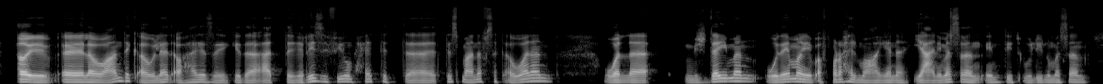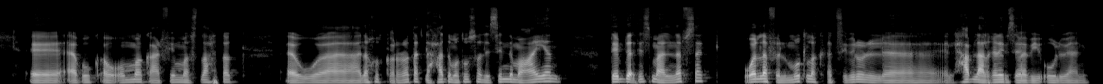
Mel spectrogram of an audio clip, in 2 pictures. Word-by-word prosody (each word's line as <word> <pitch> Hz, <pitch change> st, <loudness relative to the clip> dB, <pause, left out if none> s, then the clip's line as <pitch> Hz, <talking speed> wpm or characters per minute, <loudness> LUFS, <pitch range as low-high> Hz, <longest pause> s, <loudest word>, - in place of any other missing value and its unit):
طيب، 105 Hz, -6 st, +7 dB
آآ، 105 Hz, -1 st, +7 dB
لو 100 Hz, -2 st, +4 dB
عندِك 155 Hz, +11 st, 0 dB
أولاد 95 Hz, +4 st, +1 dB
أو 95 Hz, -, 0 dB
حاجة 105 Hz, +5 st, -3 dB
زي 95 Hz, -4 st, -5 dB
كده، 90 Hz, -1 st, -1 dB
هتغرزي 95 Hz, +9 st, -2 dB
فيهم 130 Hz, +1 st, -3 dB
حتة 95 Hz, -8 st, -4 dB
تسمع 105 Hz, +2 st, -4 dB
نَفْسك 125 Hz, +4 st, -7 dB
أولًا 140 Hz, +9 st, 0 dB, 0.5 s
والَّا 100 Hz, 0 st, +2 dB, 0.3 s
مش 95 Hz, -1 st, -6 dB
دايمًا؟ 145 Hz, +3 st, +2 dB
ودايمًا 120 Hz, +7 st, +3 dB
يبقى 105 Hz, -, 0 dB
في -, -, -19 dB
مراحل 110 Hz, -1 st, -1 dB
معيّنة. 95 Hz, 0 st, -3 dB
يعني 90 Hz, -2 st, +2 dB
مثلًا 105 Hz, -2 st, -1 dB
أنتِ 105 Hz, +2 st, -5 dB
تقولي 100 Hz, -1 st, -7 dB
لُه 100 Hz, -, -5 dB
مثلًا 105 Hz, 0 st, -4 dB, 0.5 s
آآ، 90 Hz, 0 st, +3 dB
أبوك 100 Hz, +2 st, -4 dB
أو 90 Hz, +1 st, 0 dB
أمك 110 Hz, +1 st, -1 dB
عارفين 90 Hz, +4 st, -2 dB
مصلحتك 110 Hz, +2 st, -4 dB, 0.4 s
آآ، -, -, +6 dB
وهناخد 90 Hz, +3 st, 0 dB
قراراتك 100 Hz, +3 st, -2 dB
لحد 115 Hz, +2 st, 0 dB
ما 105 Hz, -, 0 dB
توصل 120 Hz, +3 st, -4 dB
لسِن 120 Hz, +6 st, -2 dB
معيّن، 120 Hz, +7 st, +2 dB, 0.5 s
تبدأ 125 Hz, 0 st, +6 dB
تسمع 120 Hz, -5 st, +1 dB
لنَفْسك 145 Hz, +9 st, -3 dB, 0.2 s
والَّا 125 Hz, +3 st, +7 dB
في 130 Hz, -, -6 dB
المطلق 120 Hz, +5 st, -1 dB
هتسيبي 100 Hz, +2 st, -6 dB
له 120 Hz, -, +1 dB
ال 100 Hz, -4 st, -1 dB, 0.6 s
الحبل 115 Hz, +6 st, +2 dB
على 100 Hz, -, +6 dB
الغارِب 105 Hz, +2 st, +3 dB
زي 95 Hz, -1 st, -2 dB
ما 90 Hz, -, +4 dB
بيقولوا 90 Hz, +1 st, -3 dB
يعني؟ 90 Hz, -1 st, -6 dB
100 Hz, 160 wpm, -26 LUFS, 95-120 Hz, 0.6 s, طيب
